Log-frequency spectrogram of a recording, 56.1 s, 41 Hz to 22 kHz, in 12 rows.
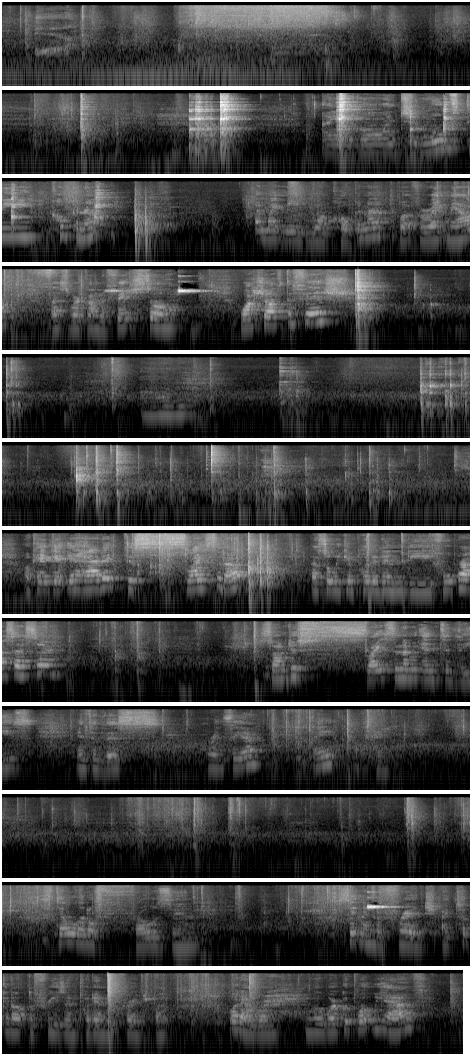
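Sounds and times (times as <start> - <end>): dishes and utensils clattering: 6.4 - 7.2.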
